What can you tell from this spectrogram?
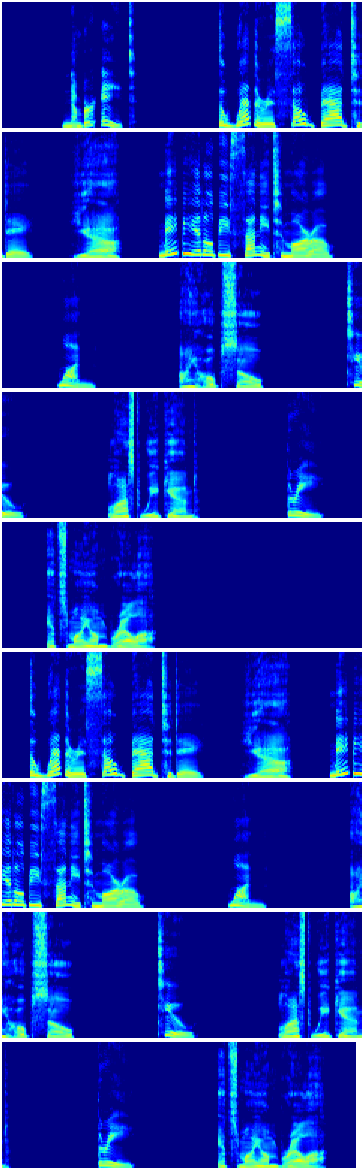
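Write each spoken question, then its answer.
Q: Maybe it'll be sunny tomorrow.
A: 1: I hope so.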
